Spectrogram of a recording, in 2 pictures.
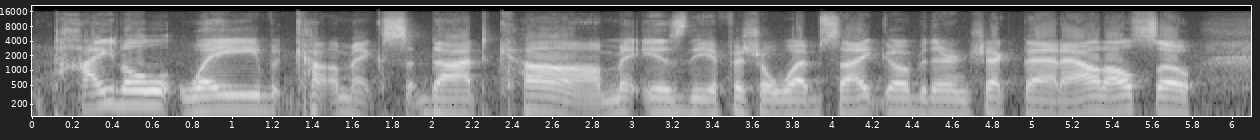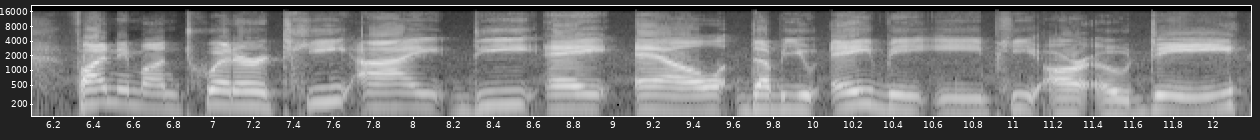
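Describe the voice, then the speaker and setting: Male interview host for live radio, slightly high pitch, crisp sharp tone. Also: measured pace.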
